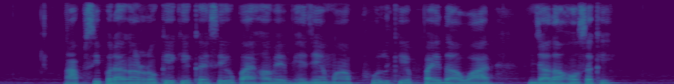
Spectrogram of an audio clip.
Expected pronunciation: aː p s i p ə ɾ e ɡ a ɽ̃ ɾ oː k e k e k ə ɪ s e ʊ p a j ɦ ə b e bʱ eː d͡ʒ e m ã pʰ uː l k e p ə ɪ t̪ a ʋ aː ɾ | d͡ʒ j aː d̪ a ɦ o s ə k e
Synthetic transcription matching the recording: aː p s i p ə ɾ a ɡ ə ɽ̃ ɾ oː k e k e k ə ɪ s e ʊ p a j ɦ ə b e bʱ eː d͡ʒ e m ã pʰ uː l k e p ə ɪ d̪ a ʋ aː ɾ | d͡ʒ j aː d̪ a ɦ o s ə k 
